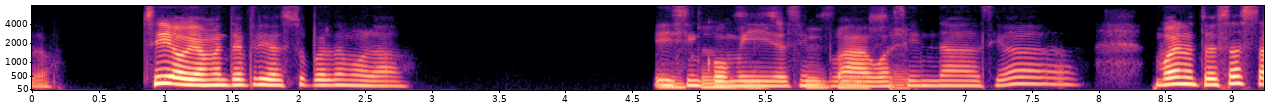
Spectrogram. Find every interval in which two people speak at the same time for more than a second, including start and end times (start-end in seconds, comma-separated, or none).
4.7-6.6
